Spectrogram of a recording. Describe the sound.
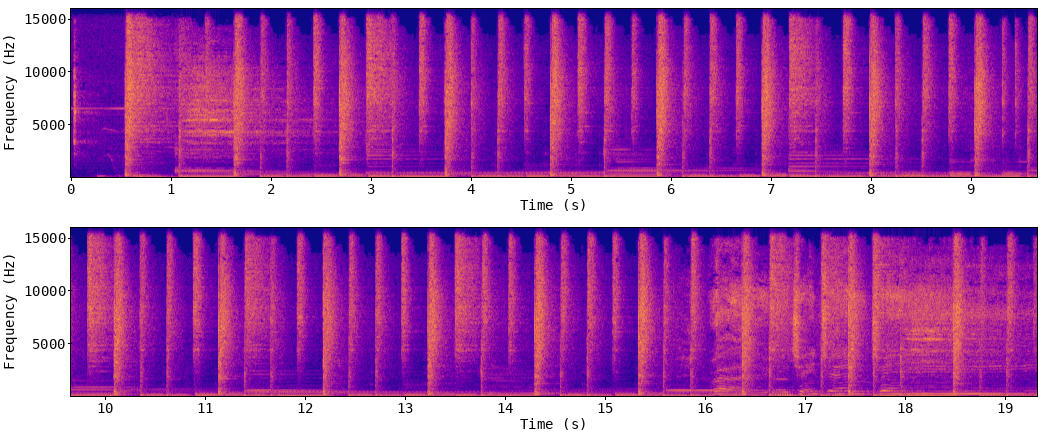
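Instrumental music for a summer concert performance plays loud and unbroken, with dense sustained harmonies, a steady bass line and many sharp percussive hits throughout.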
